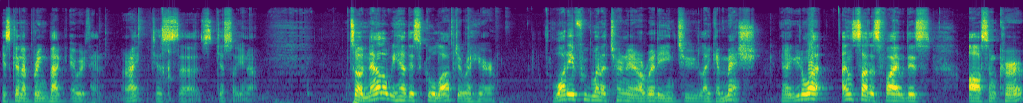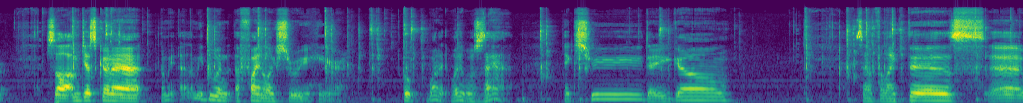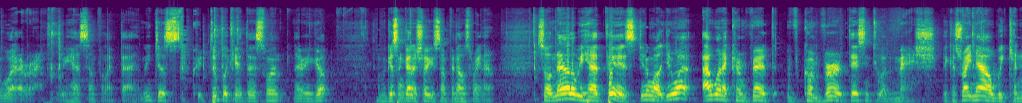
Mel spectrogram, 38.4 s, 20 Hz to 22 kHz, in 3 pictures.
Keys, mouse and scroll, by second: 0.3 click, 2.0 shift+h, 2.7 click, 4.4 middle click, 4.8-5.5 middle drag, 5.7 shift+click, 8.2-9.6 drag, 9.9-11.6 drag, 13.7 shift+click, 15.4 ctrl+Tab, 15.4 e, 17.9 ctrl+z, 18.8 click, 19.5 e, 22.6 s, 22.7 click, 22.9 shift+middle click, 23.3 e, 25.0 s, 25.9 click, 26.3 ctrl+Tab, 26.5 click, 27.8 shift+drag, 28.2 shift+d, 29.1 click, 29.4 click, 32.3 shift+click, 33.9 click, 35.0 click, 37.7 ctrl+Tab, 37.9 click.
